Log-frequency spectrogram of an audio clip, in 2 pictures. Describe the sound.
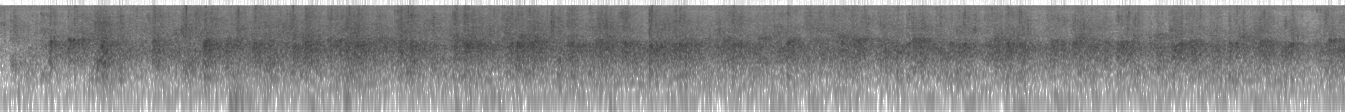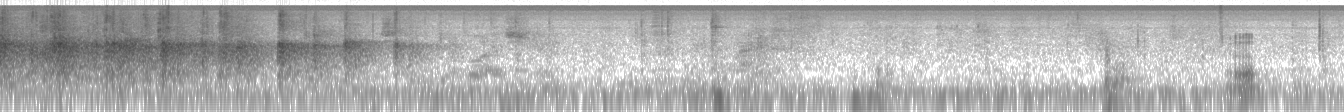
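An audience applauds to welcome a speaker to a presentation. Dense, steady clapping lasts about eight seconds, then thins out and dies away, leaving a few faint scattered sounds.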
